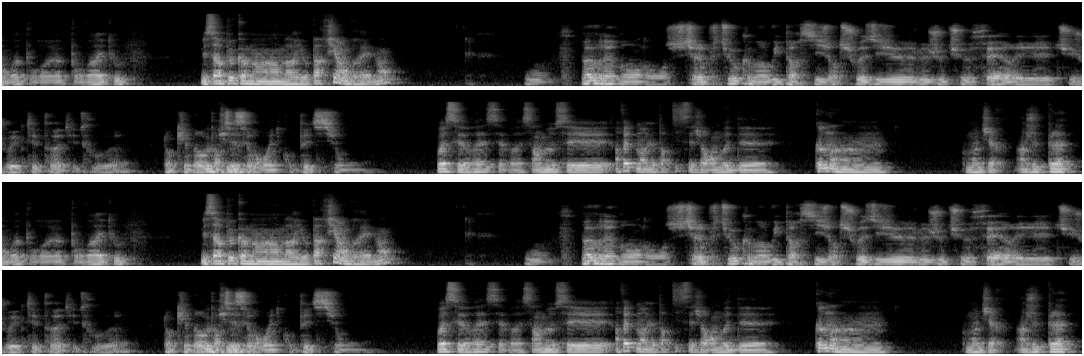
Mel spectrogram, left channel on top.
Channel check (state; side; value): identical; both; correlation 1.00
